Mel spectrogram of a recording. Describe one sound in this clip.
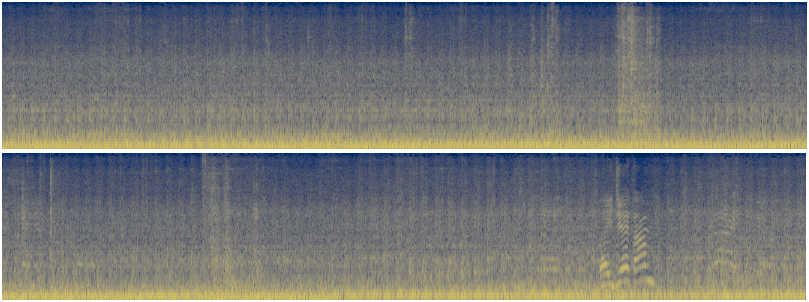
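A diesel tractor engine idles, heard from inside the cab.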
